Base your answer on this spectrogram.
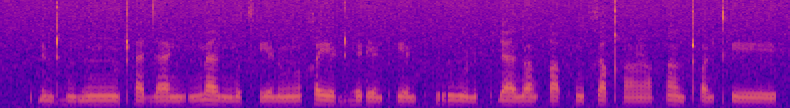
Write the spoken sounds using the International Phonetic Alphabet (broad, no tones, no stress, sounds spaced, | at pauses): ɗ ɪ ɳ ɖʱ ə̃ ɡ͡b ũː ʈʰ æ d æ ŋ u ŋ͡m æ ɳ ŋ͡m ʊ t͡sʼ ɪː ɳ ũː χ ɪː ɖʱ ɪ ɽ ɪː ɳ pʰ ɪː ɳ pʰ r u ɳ | ɗ æ ɳ ʌ ɳ q æ pʰ ũ x ə qʰ æ̃ː q ɛ̃ ɳ ʈʰ ʌ ɳ kʰ ɪː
